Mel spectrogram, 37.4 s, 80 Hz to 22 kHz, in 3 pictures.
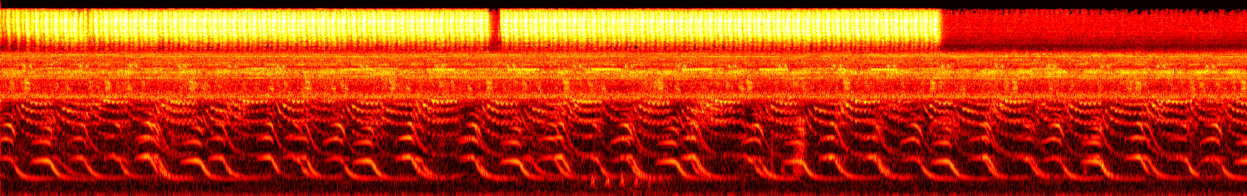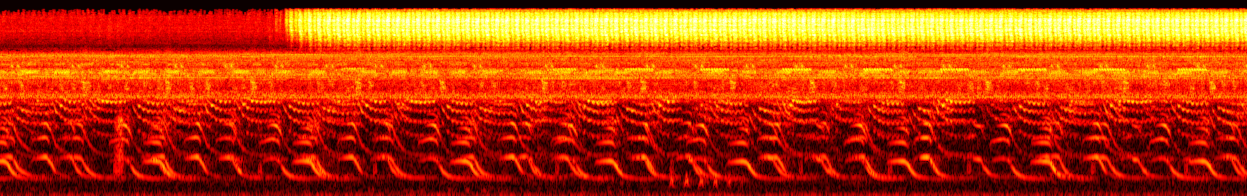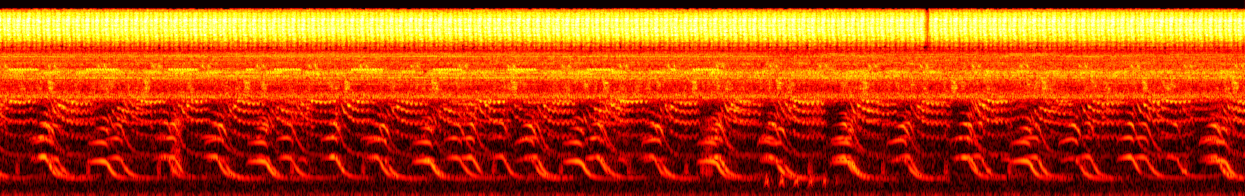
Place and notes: Gran Sabana, Venezuela - Toads and frogs during the night in Gran Sabana
During the night in the forest in Venezuela, frogs, toads and crickets singing...
Recorded close to Santa Elena de Uairen in Gran Sabana Venezuela.
Sound recorded by a MS setup Sennheiser Microphone MKH50+MKH30
Sound Devices 302 mixer + Sound Devices 744T recorder
MS is encoded in STEREO Left-Right
recorded in february 2011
